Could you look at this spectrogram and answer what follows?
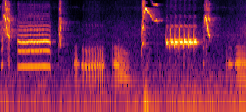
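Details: Hybrid starling singing a mimicry-filled song for tutoring Asian pied starlings and other songbirds: a steady nasal drawn-out tone, low buzzy notes, a sharp high upslur, then a fast pulsing trill and mellow low calls.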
